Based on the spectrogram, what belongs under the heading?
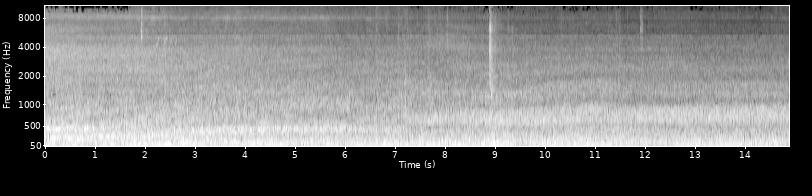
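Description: Steady running noise of a moving passenger train, a continuous low rumble and rush that eases slightly. A single sharp click comes about nine seconds in.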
